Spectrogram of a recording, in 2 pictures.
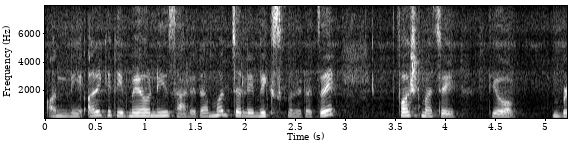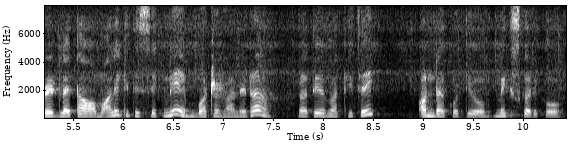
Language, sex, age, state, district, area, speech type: Nepali, female, 30-45, West Bengal, Darjeeling, rural, spontaneous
